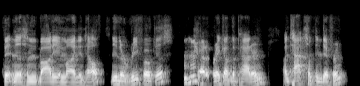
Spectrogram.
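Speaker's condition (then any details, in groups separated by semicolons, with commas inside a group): Bilateral cleft lip; jaw surgery twice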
